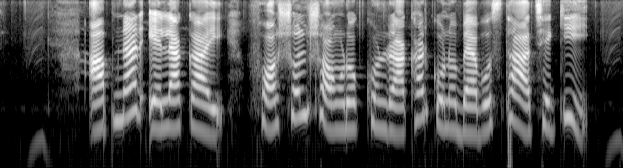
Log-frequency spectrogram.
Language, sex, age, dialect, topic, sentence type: Bengali, female, 60-100, Northern/Varendri, agriculture, question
